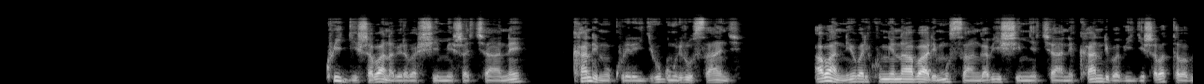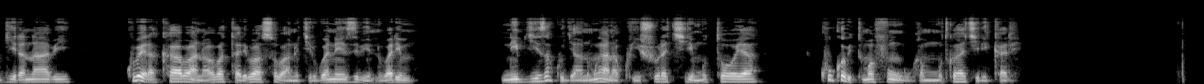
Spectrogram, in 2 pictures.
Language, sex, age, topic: Kinyarwanda, male, 25-35, education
